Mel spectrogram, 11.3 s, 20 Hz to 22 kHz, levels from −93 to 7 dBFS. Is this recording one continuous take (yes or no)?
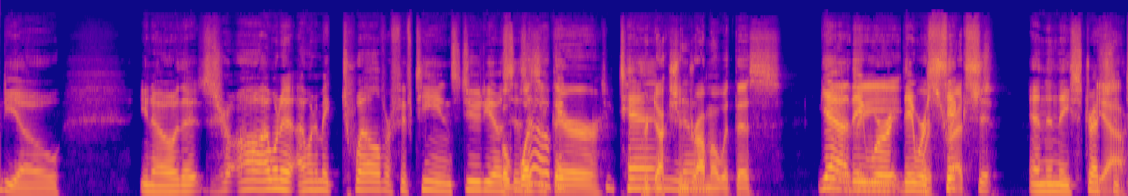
yes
